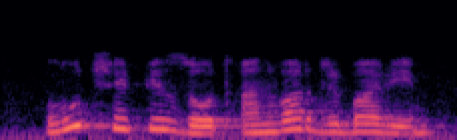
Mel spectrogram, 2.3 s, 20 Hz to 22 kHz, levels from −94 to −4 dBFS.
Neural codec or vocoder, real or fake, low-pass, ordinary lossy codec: none; real; 5.4 kHz; Opus, 32 kbps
